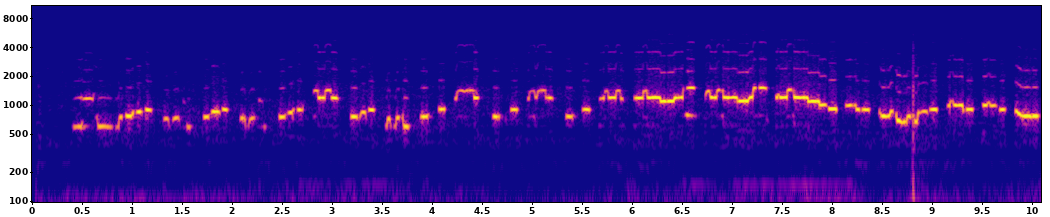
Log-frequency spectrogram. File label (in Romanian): Joc de talie la fluier; jocuri si cantece batranesti; Vaslui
